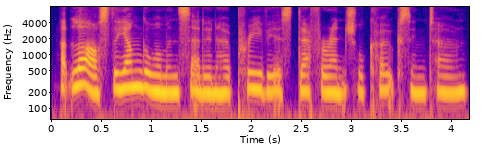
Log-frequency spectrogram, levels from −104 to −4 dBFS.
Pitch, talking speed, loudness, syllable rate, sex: 210 Hz, 170 wpm, -20 LUFS, 5.0 syllables/s, female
